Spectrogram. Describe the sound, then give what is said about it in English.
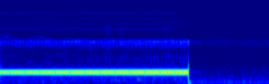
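A steady telephone dial tone as a call is placed, one continuous even hum of a little over a second that cuts off abruptly into quiet. “Had a chance to make this phone call yesterday for this Christmas wish. Here we go.”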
